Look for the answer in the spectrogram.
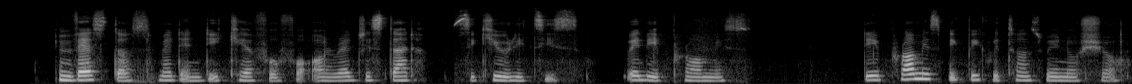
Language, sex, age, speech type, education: Nigerian Pidgin, female, 15-29, spontaneous, tertiary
